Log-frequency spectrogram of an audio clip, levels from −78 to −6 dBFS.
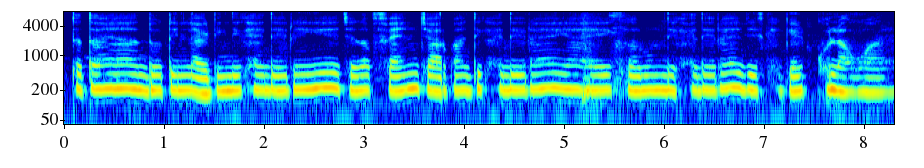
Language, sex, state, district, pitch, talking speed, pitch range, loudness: Hindi, female, Bihar, Sitamarhi, 200 Hz, 195 wpm, 195-210 Hz, -35 LUFS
